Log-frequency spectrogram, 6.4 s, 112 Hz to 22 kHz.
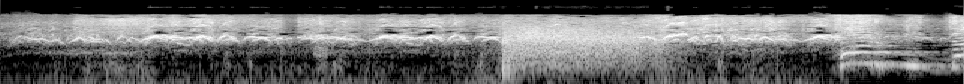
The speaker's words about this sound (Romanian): Cele 10 rațe sălbatici înșelate una după alta? Chiar așa. Să le lăsăm să treacă pe dinaintea noastră.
